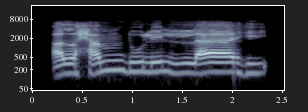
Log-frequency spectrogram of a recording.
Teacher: তারপর আলিফ লাম জবর, হামজা লাম জবর আল, হামিম জবর হাম, আল হাম, দাল পেশ দু, আলহামদু, লাম লামজের লিল, লাম খারা জবর লা, হাজের হি, আলহামদুলিল্লাহি। এইখানে লাম পাতলা হবে, কারণ এইখানে আল্লাহ শব্দের তাসদিদের ডানে জের আছে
